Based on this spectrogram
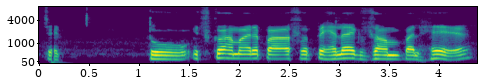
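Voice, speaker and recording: A man teaching a grammar lesson, explaining patiently and repeating each point slowly as he writes on a board. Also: a little high, steady tone, dry recording. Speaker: Arabic teacher.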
